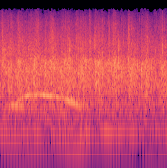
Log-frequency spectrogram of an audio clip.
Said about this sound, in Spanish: Dese un aplauso usted porque usted está aquí.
